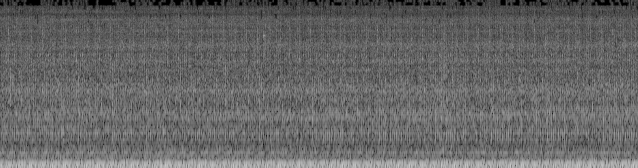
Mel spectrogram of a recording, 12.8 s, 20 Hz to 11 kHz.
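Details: Toyota 2H turbo diesel in a Jeep idling with a steady knock about two a second; cracking the injector lines changed the back five cylinders but not number one, so the fault is in number one cylinder, cause not confirmed.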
